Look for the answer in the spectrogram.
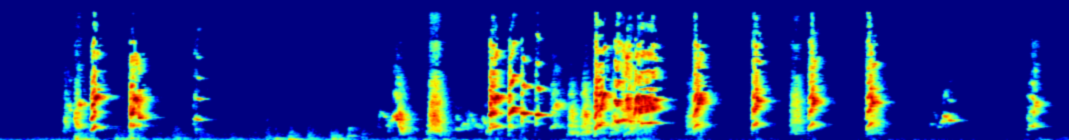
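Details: Group of pet rosy-faced lovebirds housed together, giving a busy run of piercing, raspy chirps and squawks, densest in the middle, then spaced single shrill notes near the end.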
